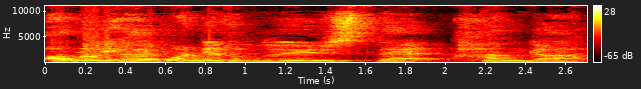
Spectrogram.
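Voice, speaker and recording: Flat, monotone speech in an Australian accent comes at a very slow pace, with noticeable background noise and audible room echo. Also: man. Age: 50s. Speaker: skateboarder and skate photographer. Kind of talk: casual chat. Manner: halting, many repeated words.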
